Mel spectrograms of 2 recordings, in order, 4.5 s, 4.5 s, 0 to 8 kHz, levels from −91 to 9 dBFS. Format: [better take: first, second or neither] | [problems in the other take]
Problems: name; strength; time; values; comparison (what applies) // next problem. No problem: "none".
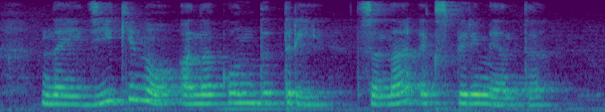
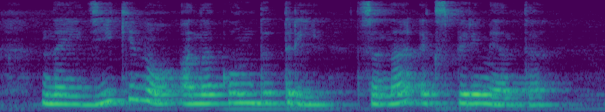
first | room echo; dies away in 0.2 s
